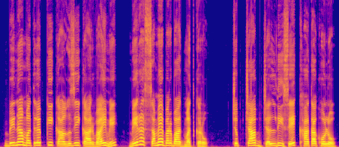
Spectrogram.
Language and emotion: Hindi, angry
